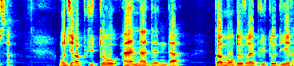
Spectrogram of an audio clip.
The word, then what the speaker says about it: addenda: Ce n'est pas Adada mais Adenda.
